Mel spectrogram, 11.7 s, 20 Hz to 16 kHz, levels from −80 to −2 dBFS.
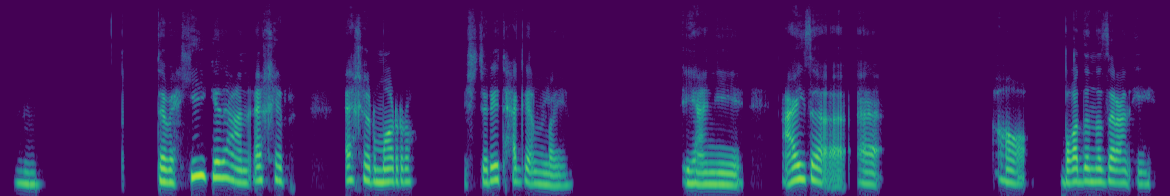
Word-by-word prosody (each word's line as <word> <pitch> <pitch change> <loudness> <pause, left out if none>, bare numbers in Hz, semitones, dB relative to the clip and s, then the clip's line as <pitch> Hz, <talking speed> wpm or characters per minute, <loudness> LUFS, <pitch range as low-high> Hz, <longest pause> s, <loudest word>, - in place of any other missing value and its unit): إمم. 180 -2 -5 1.2
طب 210 - +6
احكِ 200 +8 -1
لي 305 +1 +8
كده 275 0 +5
عن 205 -5 +1
آخر 225 0 -2 0.5
آخر 230 -2 0
مرة 210 +1 +1 0.5
اشتريت 230 +3 0
حاجة 205 -1 -2
أونلاين. 160 -3 -4 1.1
يعني 175 -2 0 0.4
عايزة 240 +1 +4
أ - - -2
أ 185 +6 -2 1.1
آه. 205 -6 -2 0.3
بغض 210 +2 +2
النظر 210 -1 +2
عن 195 0 +1
إيه؟ 180 -1 -11
205 Hz, 110 wpm, -23 LUFS, 185-225 Hz, 1.2 s, لي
